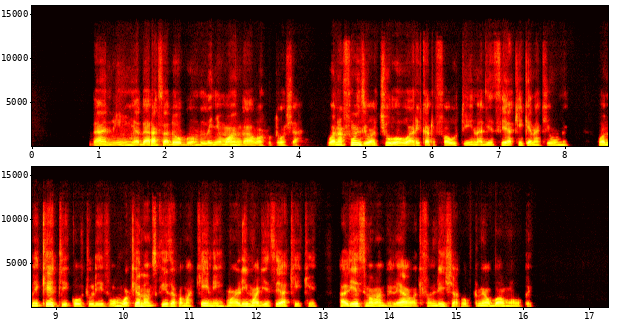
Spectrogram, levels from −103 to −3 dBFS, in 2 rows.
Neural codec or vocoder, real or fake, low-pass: codec, 44.1 kHz, 7.8 kbps, DAC; fake; 14.4 kHz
